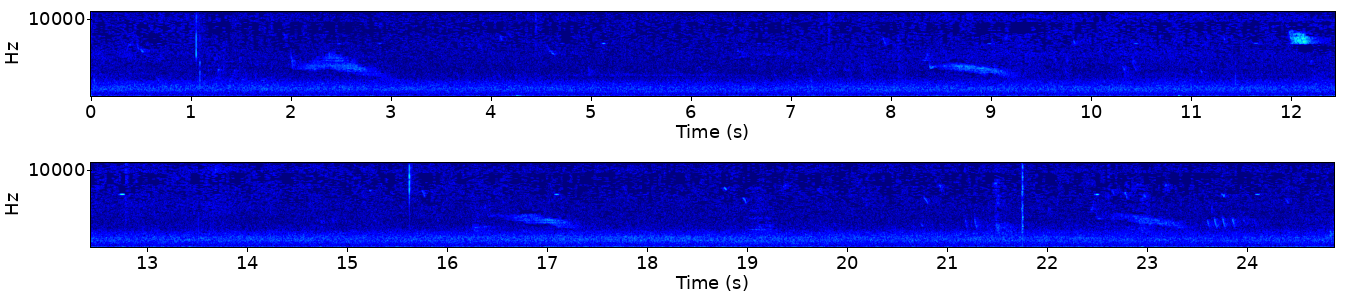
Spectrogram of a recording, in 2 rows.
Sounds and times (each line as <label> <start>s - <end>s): birds chirping 22.4s - 24.8s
